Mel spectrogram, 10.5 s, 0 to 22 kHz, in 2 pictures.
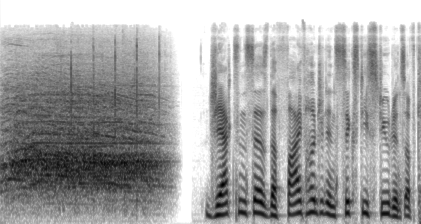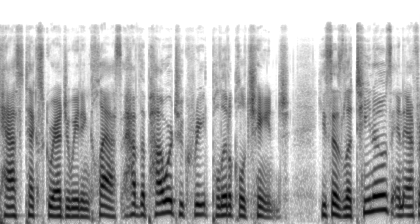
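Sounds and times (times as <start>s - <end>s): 
large crowd of graduating students screaming and cheering: 0.0s - 2.2s
speech: 2.6s - 10.5s.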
